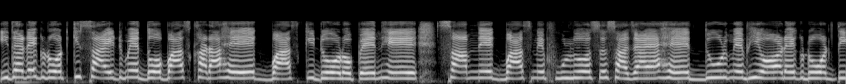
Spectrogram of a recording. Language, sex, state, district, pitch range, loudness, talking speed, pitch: Hindi, female, Goa, North and South Goa, 280-305 Hz, -12 LUFS, 220 wpm, 290 Hz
